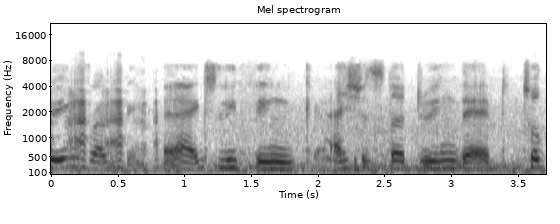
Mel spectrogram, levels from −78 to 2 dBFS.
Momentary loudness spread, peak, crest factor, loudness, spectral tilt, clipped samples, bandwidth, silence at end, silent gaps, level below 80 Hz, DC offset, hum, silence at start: 6 LU; -8 dBFS; 12 dB; -20 LUFS; -5.5 dB/octave; under 0.1%; 9.2 kHz; 0 s; none; -46 dBFS; under 0.1%; none; 0 s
